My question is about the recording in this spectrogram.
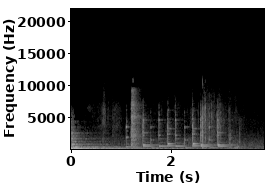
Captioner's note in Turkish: Telefon çalar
